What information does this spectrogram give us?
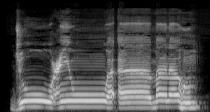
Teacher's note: اگر اس لفظ پر وقف نہ کرنا ہو بلکہ اس لفظ کو آگے اس لفظ کے ساتھ ملا کر پڑھنا ہو تو پھر یہاں پر تنوین اور تنوین کے بعد واو حروف یرملون میں سے ہونے کی وجہ سے یہاں پر ادغام ہوگا، اور پھر اسے اس طرح پڑھیں گے جوع و آمنہم.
